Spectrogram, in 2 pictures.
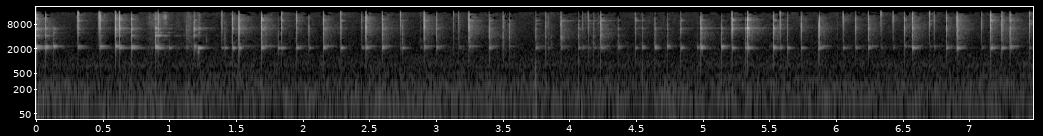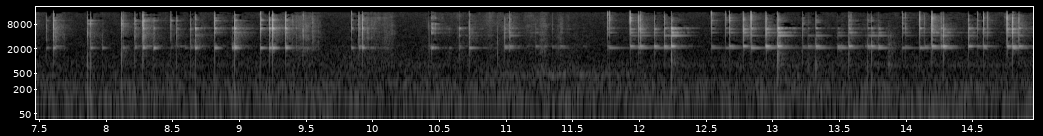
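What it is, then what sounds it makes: Ceramic coffee mug. Long acrylic nails tap and scratch a large, hollow white ceramic coffee mug with a black "K" letter, held in both hands. Rapid, irregular bright clicks and light scraping fill the clip, each tap short with a faint high ring above a quiet low hiss.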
